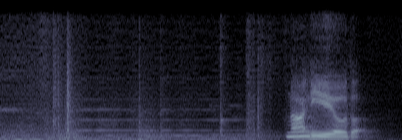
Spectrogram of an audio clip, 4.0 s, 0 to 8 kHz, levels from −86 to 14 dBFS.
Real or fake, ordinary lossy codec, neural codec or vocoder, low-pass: fake; none; codec, 16 kHz, 0.5 kbps, FunCodec, trained on Chinese and English, 25 frames a second; 7.2 kHz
